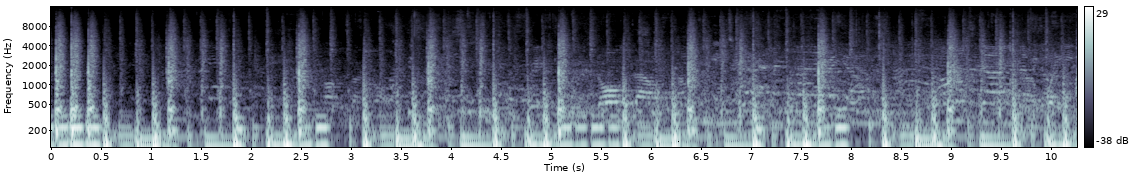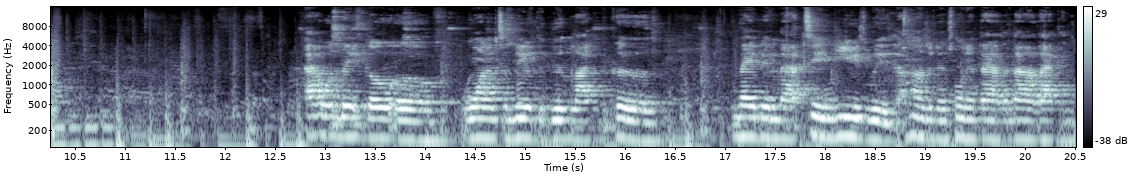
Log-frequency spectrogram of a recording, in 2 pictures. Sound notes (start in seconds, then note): 0.2 light hip-hop music; 11.6 laughing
